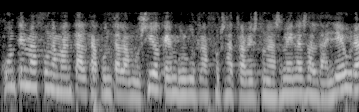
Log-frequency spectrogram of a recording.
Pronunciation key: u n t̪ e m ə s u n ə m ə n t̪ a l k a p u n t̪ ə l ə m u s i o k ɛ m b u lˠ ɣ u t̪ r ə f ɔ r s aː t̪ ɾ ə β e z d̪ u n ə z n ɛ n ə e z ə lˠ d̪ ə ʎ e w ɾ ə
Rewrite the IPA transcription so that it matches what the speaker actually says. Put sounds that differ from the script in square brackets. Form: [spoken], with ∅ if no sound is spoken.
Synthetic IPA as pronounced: u n t̪ e m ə [f] u n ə m ə n t̪ a l k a p u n t̪ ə l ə m u s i o k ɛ m b u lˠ ɣ u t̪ r ə f [u] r s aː t̪ ɾ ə β e z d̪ u n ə z [m] ɛ n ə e z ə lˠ d̪ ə ʎ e w ɾ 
